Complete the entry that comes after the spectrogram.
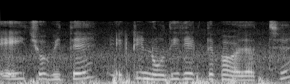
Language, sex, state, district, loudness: Bengali, female, West Bengal, Jhargram, -16 LUFS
